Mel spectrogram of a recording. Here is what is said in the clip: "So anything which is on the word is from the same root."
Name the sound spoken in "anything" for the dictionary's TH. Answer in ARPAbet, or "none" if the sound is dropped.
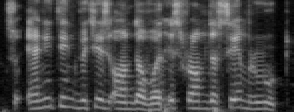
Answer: T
